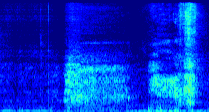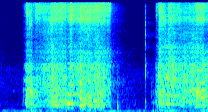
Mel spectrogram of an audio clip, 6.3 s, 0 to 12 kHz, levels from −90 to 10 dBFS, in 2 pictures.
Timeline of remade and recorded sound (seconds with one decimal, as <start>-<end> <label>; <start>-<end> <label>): 0.0-1.2 remade; 1.2-3.7 recorded; 3.7-4.6 remade; 4.6-5.6 recorded; 5.6-6.3 remade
